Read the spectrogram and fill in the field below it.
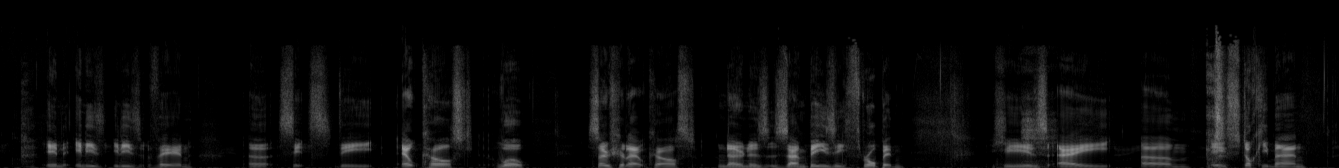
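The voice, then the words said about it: Put-on West Country South African accent. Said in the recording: “Kind of West Country South African.”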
